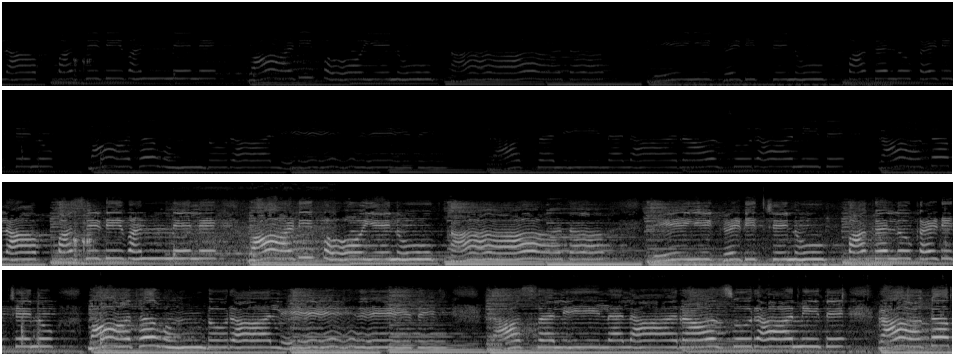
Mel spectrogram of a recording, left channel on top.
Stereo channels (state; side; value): quieter; left; 30.9 dB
